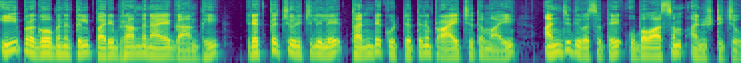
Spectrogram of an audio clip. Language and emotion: Malayalam, neutral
